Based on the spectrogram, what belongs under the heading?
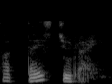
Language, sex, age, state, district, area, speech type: Nepali, female, 30-45, West Bengal, Kalimpong, rural, spontaneous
